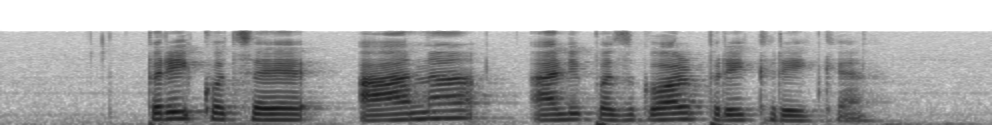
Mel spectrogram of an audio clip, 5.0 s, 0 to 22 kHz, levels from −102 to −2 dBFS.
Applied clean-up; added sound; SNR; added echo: none; none; none; none.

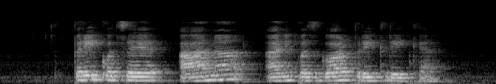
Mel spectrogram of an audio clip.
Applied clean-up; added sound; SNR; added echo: none; none; none; reverberation time 0.9 s.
